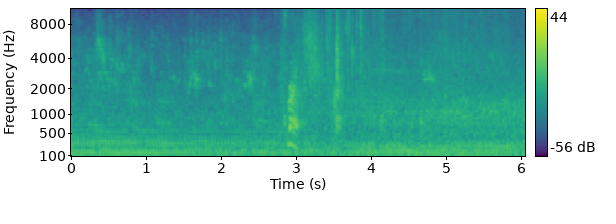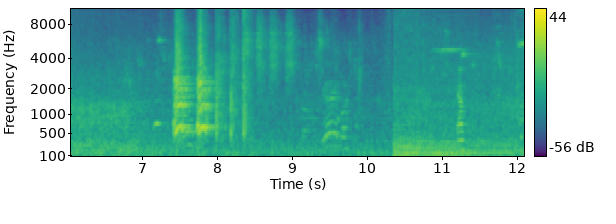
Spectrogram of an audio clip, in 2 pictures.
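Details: Kiefer, a one-year-old German Shepherd kept as a family dog in Bohol, Philippines, gives a few sharp barks in a quick burst midway, then another short bark. A low steady hum and some voices run in the background.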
